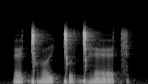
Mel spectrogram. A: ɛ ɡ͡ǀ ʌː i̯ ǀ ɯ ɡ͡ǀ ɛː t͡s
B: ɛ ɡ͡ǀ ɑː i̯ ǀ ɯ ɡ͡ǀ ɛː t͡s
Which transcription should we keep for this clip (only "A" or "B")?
A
